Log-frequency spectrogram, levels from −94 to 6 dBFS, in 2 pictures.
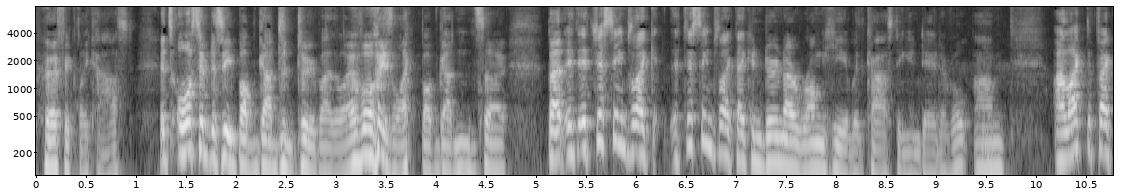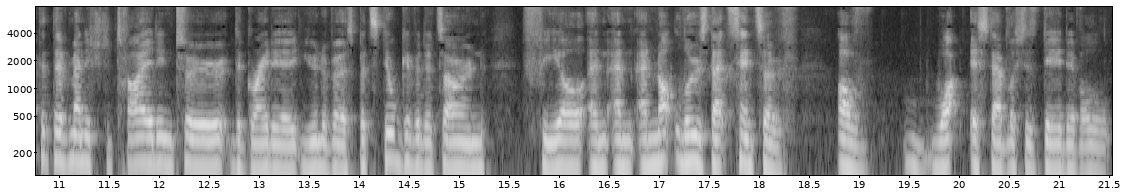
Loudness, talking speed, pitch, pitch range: -16 LUFS, 200 wpm, 135 Hz, 125-150 Hz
